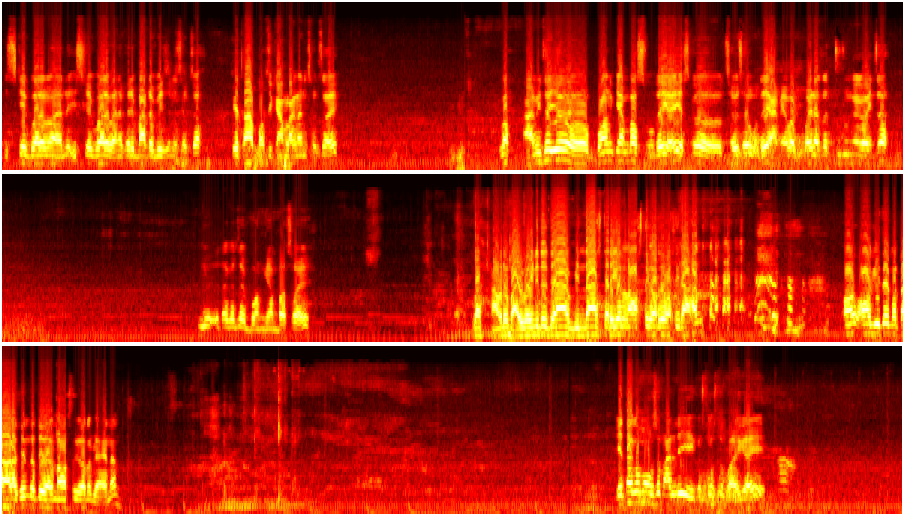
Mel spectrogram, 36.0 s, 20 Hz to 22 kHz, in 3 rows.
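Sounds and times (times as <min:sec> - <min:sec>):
motorcycle engine hum: 0:00.0 - 0:36.0.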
